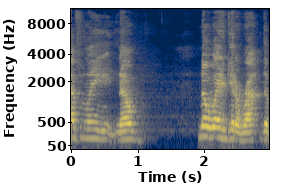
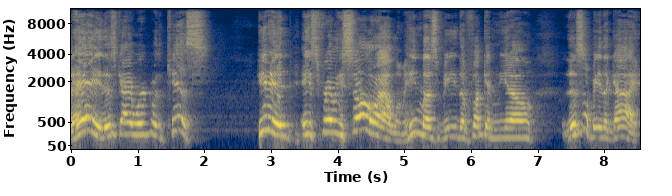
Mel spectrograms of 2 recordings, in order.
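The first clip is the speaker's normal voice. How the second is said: higher-pitched, eager retold pitch; mock enthusiasm; 6 semitones higher than usual. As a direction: imitate someone excitedly talking up their pick. Voicing band's hopeful producer choice.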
